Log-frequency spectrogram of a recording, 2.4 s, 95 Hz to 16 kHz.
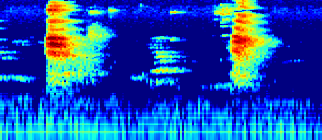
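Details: Hill myna practising words indoors. Two short, hoarse, speech-like bursts about 1.4 seconds apart, with a fainter murmur between them, over a low background hum.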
